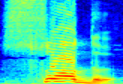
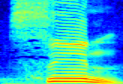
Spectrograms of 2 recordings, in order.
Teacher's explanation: রকম শুধু পুর মানে মোটা আর হচ্ছে বারিক পাতলা এর পার্থক্য সদ এটা পুর হবে মোটা হবে এবং সিন বারিক হবে ঠিক আছে সদ এটা পুর হয়ে গেল সিন বারিক হয়ে গেল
